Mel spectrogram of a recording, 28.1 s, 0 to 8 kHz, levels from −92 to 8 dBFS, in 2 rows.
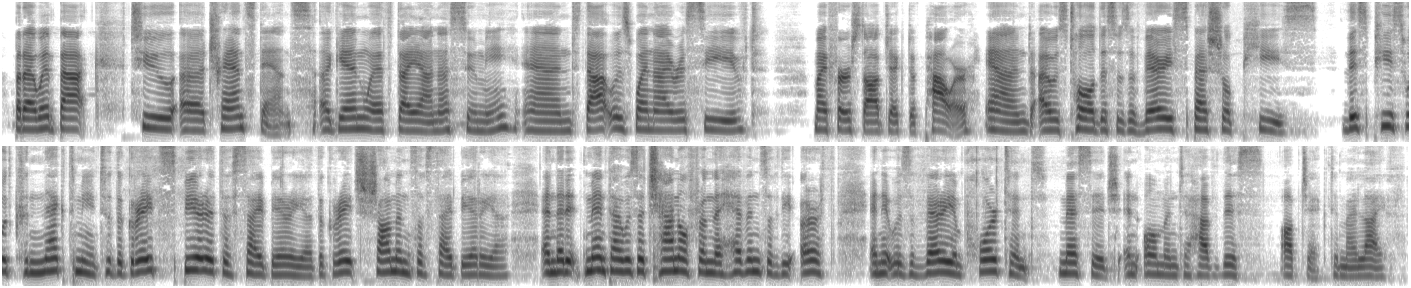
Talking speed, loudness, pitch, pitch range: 170 wpm, -20 LUFS, 185 Hz, 165-205 Hz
